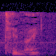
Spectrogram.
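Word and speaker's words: time (τιμή): Now the Greek word that's used here in Romans 10 for honour is a word time, which is spelt like time, but it's not time, it's time.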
